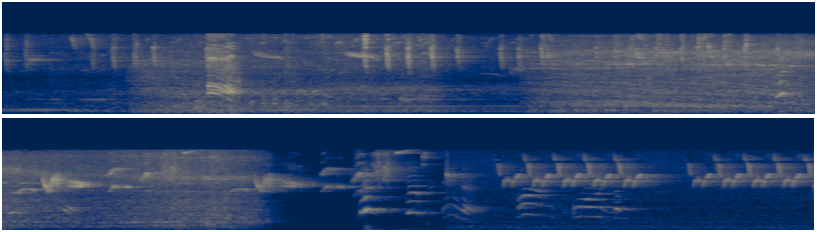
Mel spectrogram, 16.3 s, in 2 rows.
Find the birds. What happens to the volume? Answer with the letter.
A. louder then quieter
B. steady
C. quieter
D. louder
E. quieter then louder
A.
